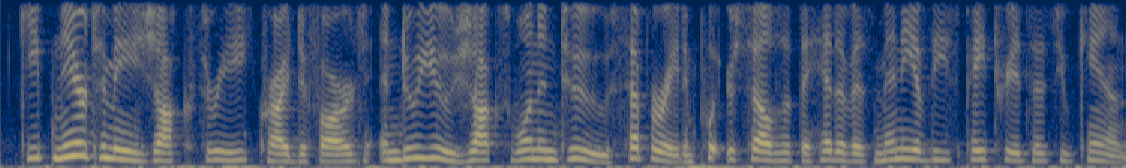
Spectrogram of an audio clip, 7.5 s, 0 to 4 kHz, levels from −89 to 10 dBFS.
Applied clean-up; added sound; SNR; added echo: none; none; none; none.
